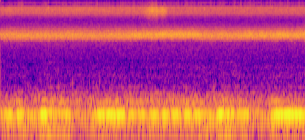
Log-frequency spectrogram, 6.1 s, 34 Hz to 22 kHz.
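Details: 1995 Chevy C1500 350 TBI V8: uneven idle lope that surges and sags, misfire persisting after new plugs, wires, cap, rotor, EGR valve and coolant temp sensor.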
